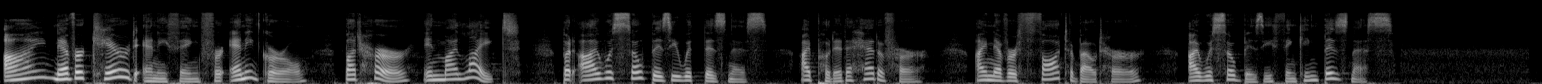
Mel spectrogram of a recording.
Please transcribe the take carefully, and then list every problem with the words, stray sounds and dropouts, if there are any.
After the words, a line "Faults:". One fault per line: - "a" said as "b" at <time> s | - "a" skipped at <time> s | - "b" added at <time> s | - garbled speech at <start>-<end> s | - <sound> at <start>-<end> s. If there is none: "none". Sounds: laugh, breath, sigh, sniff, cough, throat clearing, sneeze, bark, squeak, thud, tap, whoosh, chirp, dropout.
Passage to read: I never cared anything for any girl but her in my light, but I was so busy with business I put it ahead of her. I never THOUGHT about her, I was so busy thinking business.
I never cared anything for any girl but her in my light, but I was so busy with business I put it ahead of her. I never THOUGHT about her, I was so busy thinking business.
Faults:
none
